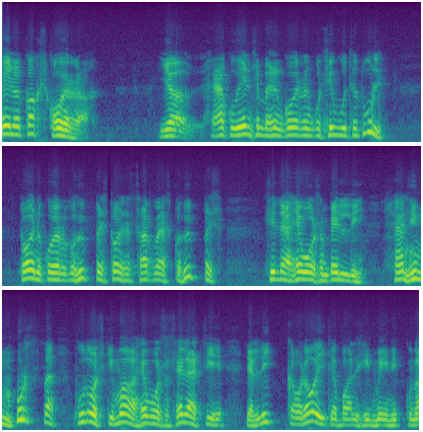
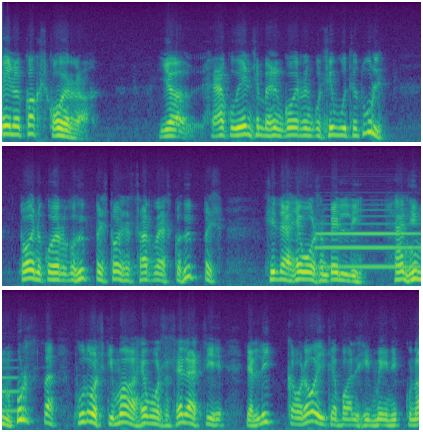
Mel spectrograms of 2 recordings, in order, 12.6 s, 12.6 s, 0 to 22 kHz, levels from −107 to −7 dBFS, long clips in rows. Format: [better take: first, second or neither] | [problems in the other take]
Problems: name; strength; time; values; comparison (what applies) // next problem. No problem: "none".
first | background sound (Wind instrument, woodwind instrument); 10 dB below the speech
